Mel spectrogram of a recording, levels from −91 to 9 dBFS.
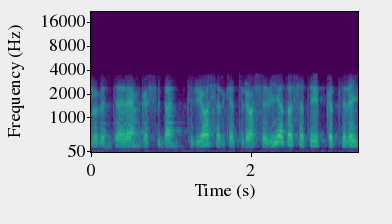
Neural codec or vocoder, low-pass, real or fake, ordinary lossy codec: none; 3.6 kHz; real; Opus, 24 kbps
